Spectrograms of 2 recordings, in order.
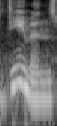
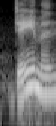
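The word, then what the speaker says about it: daemon: in the modern spelling however the pronunciation is the same damon is incorrect even though many people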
